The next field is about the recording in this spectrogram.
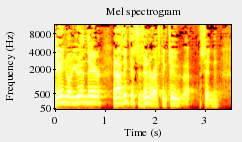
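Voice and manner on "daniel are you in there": mock scream, higher pitch. Retelling how the king runs out at morning: imitating the king screaming. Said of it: "And he's screaming".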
